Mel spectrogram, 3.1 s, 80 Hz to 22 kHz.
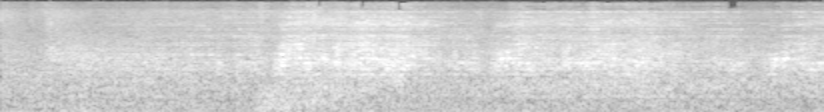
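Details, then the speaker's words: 2005 Smart ForFour, rear wheel spun by hand: a faint, steady light scrape under a soft hiss, likely the brake pads just touching. A bad front wheel bearing elsewhere is the real problem. "This one's got a bit of a braking noise. Maybe just brakes."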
